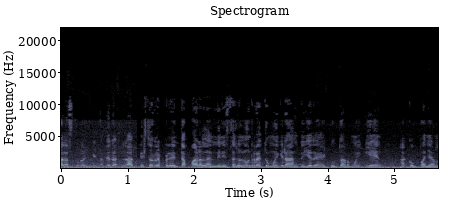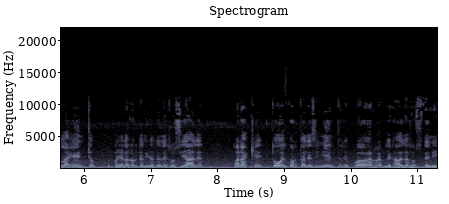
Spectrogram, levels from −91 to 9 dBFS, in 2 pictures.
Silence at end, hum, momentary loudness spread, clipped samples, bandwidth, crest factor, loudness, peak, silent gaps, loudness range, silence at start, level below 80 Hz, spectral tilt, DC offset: 0 s; none; 7 LU; under 0.1%; 13.5 kHz; 18 dB; -37 LUFS; -18 dBFS; none; 3 LU; 0 s; -48 dBFS; -6 dB/octave; under 0.1%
